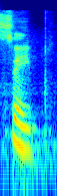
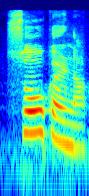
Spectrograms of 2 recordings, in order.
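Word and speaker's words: sink: डूबना, सिंक, शिंक मत बोलिएगा, सिंक, सिंक होता है, ओके।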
